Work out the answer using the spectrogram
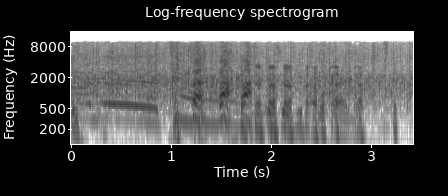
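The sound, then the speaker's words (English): Applause and whooping cheers from a studio audience welcoming a guest onto a football talk show, with excited voices rising and falling over the clapping. “Ladies and gentlemen, put your hands together for the Pretoria gunslinger”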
